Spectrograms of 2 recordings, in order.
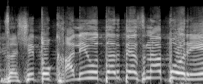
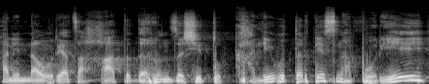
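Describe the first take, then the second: First: High ringing call; 1 preaching cry. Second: Said in the usual way. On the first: Shown as a demonstration. Preacher calling out to the bride, high and ringing. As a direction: lift the line into a soaring call. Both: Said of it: "ए".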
